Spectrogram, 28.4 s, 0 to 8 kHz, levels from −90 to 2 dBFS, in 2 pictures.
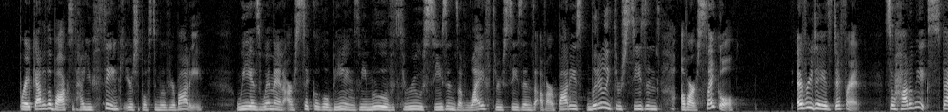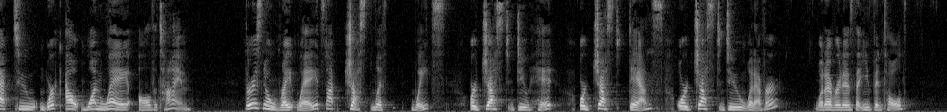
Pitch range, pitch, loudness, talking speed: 185-245 Hz, 210 Hz, -25 LUFS, 175 wpm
